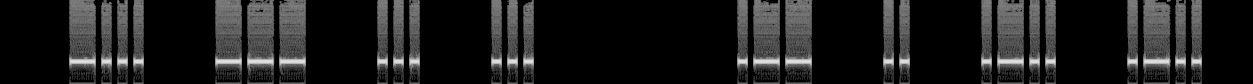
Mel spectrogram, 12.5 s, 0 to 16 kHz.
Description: Morse code, heard as a keyed tone, about 15 wpm, spaced as for 8 wpm, 1000 Hz. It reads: BOSS WILL
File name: qotdfiles / 8wpm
